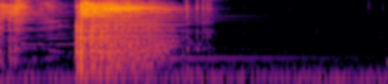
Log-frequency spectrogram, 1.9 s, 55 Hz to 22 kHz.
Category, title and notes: Sound effects > Objects / House appliances
Metal Tink Oneshots Knife Utensil 17
FX, Perc, ting, Wobble, ding, Vibrate, Foley, metallic, SFX, Trippy, Klang, Clang, Metal, Vibration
